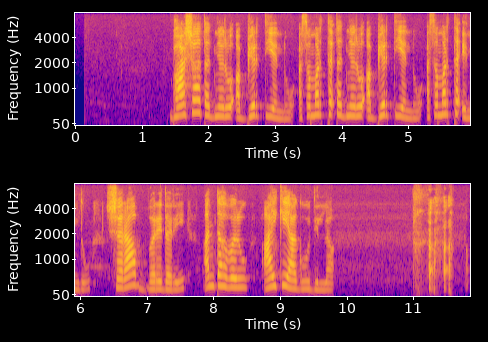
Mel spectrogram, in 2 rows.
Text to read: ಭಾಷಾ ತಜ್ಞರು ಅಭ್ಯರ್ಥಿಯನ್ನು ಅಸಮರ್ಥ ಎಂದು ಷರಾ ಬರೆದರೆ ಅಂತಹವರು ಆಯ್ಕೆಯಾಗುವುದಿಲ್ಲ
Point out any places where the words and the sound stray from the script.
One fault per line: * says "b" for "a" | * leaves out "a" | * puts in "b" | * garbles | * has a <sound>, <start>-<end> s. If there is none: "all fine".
* puts in "ತಜ್ಞರು ಅಭ್ಯರ್ಥಿಯನ್ನು ಅಸಮರ್ಥ"
* has a laugh, 11.0-11.6 s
